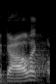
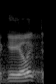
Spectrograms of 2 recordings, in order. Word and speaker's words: Gaelic: And yet, although I didn't understand the Gaelic, or the Gaelic, depending how you pronounce it,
